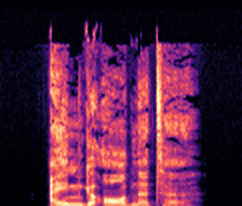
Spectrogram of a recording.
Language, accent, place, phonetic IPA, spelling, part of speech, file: German, Germany, Berlin, [ˈaɪ̯nɡəˌʔɔʁdnətə], eingeordnete, adjective, De-eingeordnete.ogg
- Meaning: inflection of eingeordnet: 1. strong/mixed nominative/accusative feminine singular 2. strong nominative/accusative plural 3. weak nominative all-gender singular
